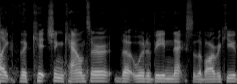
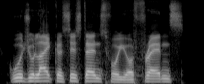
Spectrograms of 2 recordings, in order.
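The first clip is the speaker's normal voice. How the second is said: put-on character voice, much lower; 4 dB louder than usual. Storyteller voicing the night-shift character behind the counter: Swantres voice, much lower. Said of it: "Swantres' voice, much lower".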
